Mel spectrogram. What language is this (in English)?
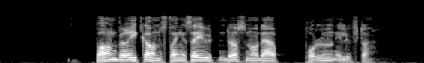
Norwegian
